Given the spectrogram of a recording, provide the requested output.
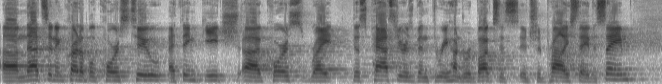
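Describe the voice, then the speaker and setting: A man speaks in a high voice over noticeable background noise. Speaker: school administrator presenting English department. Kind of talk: presentation to parents. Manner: fast.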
